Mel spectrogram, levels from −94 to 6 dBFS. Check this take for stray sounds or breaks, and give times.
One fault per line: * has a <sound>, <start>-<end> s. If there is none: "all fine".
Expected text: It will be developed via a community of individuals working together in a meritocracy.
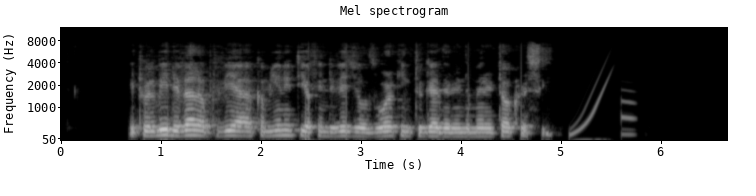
* has a chirp, 5.1-5.8 s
